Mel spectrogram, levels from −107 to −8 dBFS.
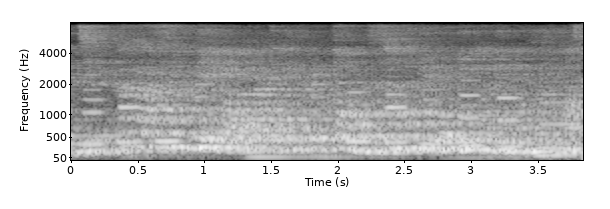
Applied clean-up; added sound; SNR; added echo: none; Wind instrument, woodwind instrument; 8 dB; reverberation time 2.1 s.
